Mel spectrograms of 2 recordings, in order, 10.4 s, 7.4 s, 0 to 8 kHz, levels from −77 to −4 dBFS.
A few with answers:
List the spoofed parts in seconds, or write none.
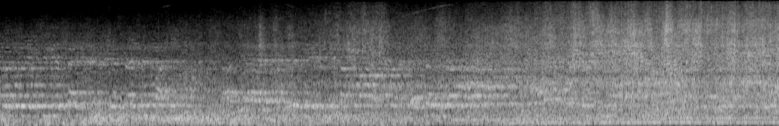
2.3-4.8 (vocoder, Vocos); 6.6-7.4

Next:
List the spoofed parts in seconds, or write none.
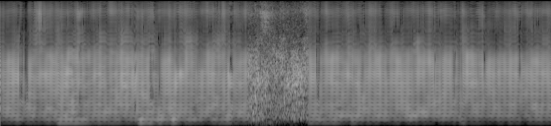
0.0-3.3 (vocoder, BigVGAN v2); 4.1-7.4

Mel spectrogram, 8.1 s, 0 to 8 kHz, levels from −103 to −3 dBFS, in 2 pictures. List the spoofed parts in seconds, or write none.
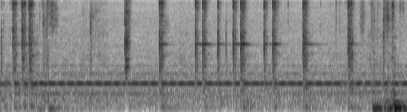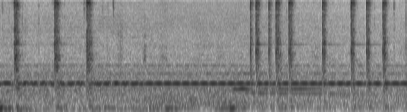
0.0-0.5 (vocoder, Vocos); 3.4-5.5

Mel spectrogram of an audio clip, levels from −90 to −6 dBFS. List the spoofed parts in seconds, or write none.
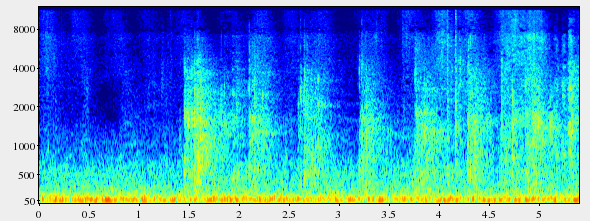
4.5-5.4 (vocoder, Vocos)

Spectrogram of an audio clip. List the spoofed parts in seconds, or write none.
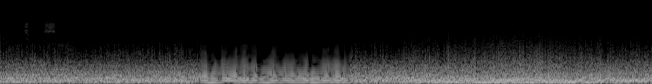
2.0-3.5 (vocoder, BigVGAN v2)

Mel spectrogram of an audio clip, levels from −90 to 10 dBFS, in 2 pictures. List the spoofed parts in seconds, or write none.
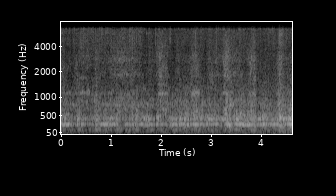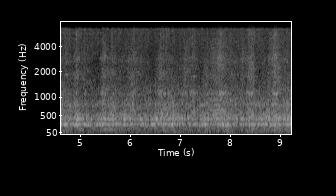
0.0-2.4 (vocoder, HiFi-GAN); 3.2-3.9; 4.8-5.7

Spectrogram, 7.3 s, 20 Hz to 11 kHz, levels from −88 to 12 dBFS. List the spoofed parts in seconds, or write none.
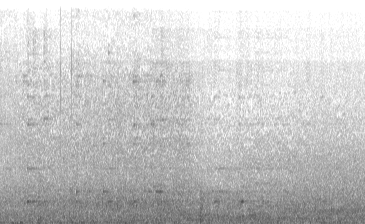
4.8-5.8 (codec, SNAC)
